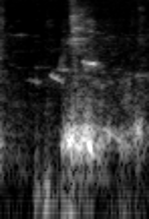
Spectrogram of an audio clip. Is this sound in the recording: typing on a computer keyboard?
no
